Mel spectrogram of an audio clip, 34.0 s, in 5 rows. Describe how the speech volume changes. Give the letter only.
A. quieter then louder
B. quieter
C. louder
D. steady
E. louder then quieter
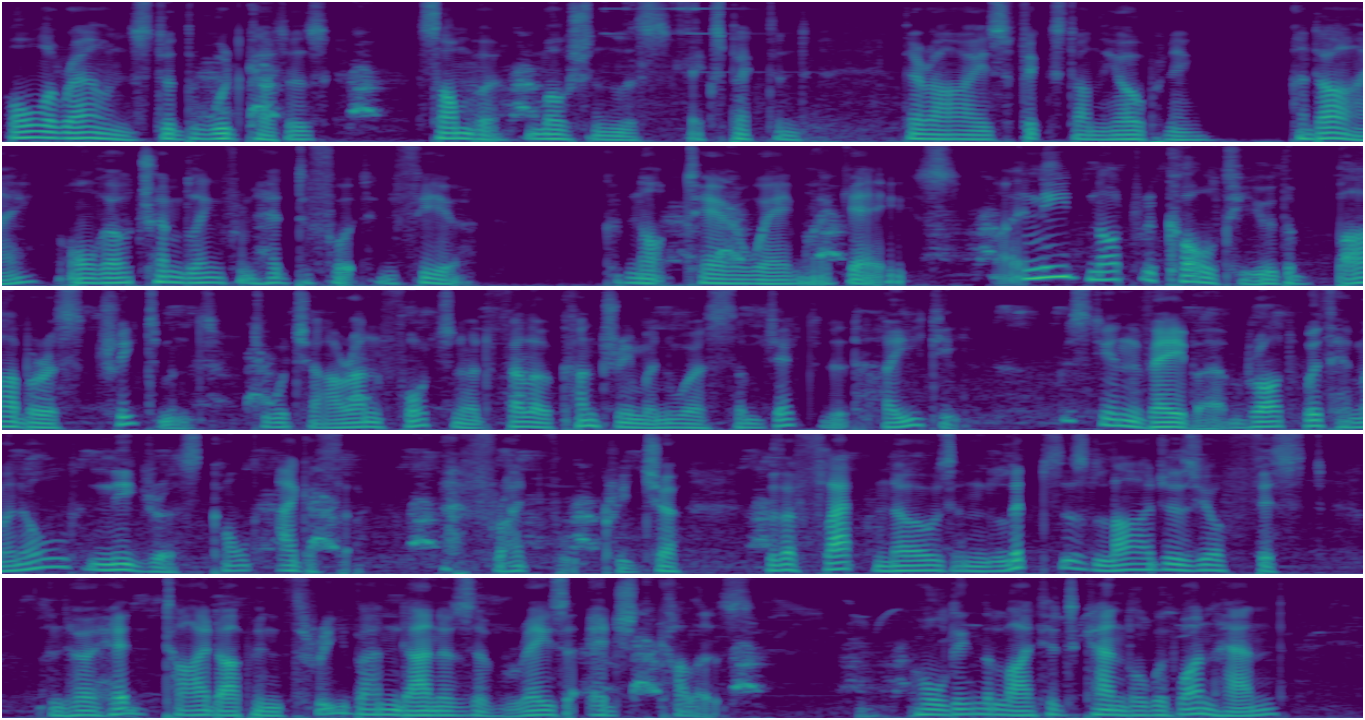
D.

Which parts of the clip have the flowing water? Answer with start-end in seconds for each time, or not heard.
not heard.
